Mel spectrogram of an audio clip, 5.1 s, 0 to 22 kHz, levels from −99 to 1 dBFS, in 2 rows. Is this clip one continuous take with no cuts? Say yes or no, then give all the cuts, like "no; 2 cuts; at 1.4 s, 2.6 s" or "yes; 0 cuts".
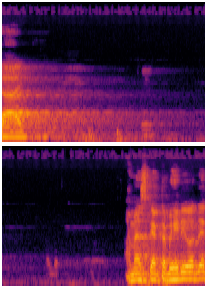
yes; 0 cuts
